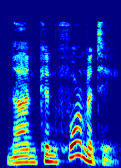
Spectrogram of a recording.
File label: "nonconformity", en uk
